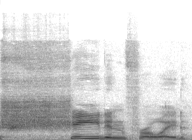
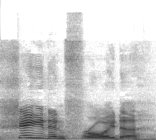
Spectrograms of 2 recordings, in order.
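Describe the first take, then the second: First: The final E is left silent. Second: The final E is pronounced.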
